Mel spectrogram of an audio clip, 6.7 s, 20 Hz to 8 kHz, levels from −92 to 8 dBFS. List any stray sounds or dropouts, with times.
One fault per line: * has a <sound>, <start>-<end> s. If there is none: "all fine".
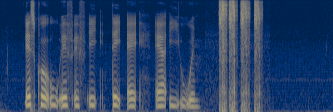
* has a laugh, 4.4-5.3 s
